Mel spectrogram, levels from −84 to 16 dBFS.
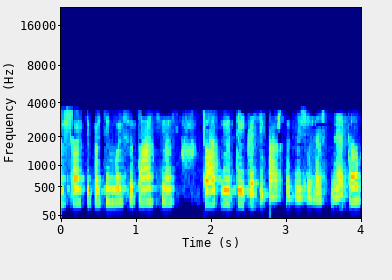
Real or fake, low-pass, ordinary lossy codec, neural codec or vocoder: real; 3.6 kHz; MP3, 16 kbps; none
